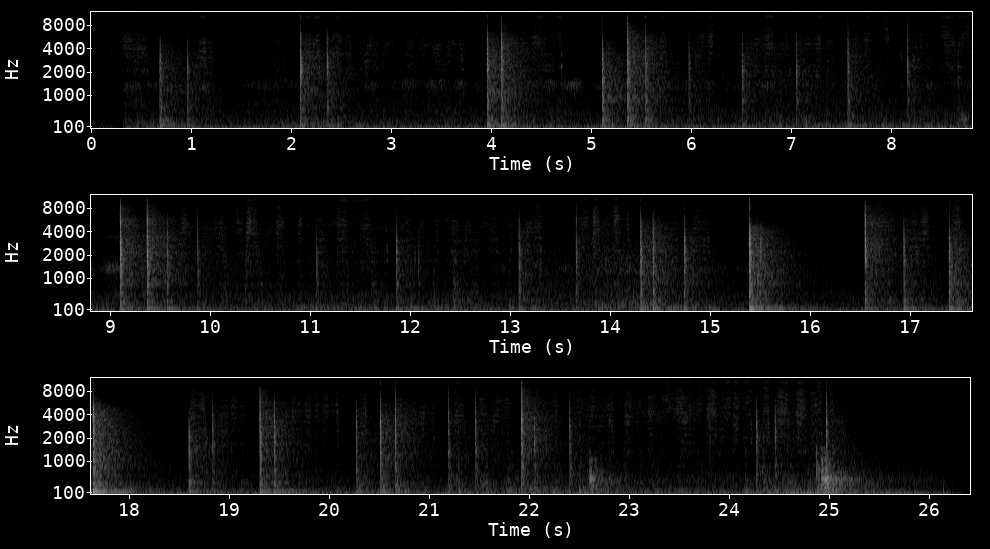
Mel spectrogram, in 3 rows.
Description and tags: wir schreiben mit kreide auf die tafel.
recorded on Zoom H2
we are writing with chalk on a blackboard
